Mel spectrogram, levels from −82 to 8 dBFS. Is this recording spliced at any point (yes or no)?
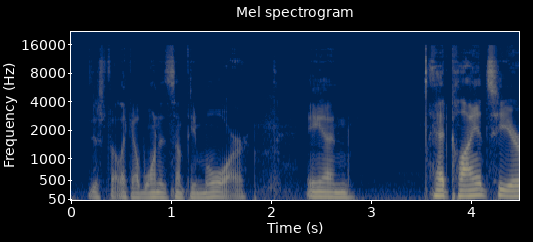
no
